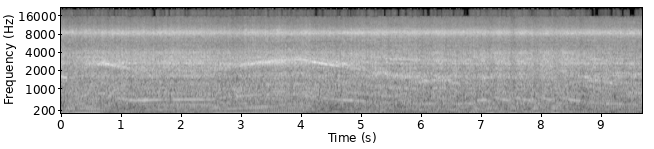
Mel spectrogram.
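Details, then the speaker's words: Motorstar Easy Ride 150 after fixing misfire caused by stale fuel and a fuel leak, running again: engine revs up and settles back cleanly with an even exhaust beat, no stumbles or misses; misfire gone, normal running. "Ayun guys nawala na yung palya kasi palyado rin to eh"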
